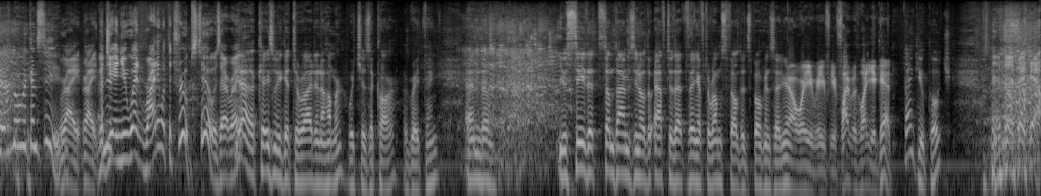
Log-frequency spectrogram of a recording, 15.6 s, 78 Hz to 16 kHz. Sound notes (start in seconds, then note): 6.9 audience laughs; 14.7 audience and Conan laugh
